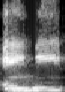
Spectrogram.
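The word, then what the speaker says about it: Aim: Ambassador her name is am darling it's a i m darling d a r l i n g it looks like Amy but it's pronounced am um and then another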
